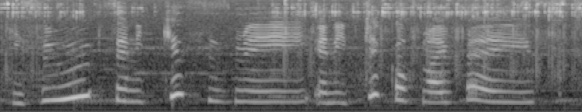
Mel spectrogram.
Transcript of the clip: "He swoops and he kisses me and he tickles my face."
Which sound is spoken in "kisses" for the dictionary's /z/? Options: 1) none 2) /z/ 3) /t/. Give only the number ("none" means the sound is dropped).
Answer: 2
